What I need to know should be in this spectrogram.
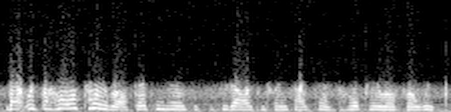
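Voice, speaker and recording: A woman's voice: fairly high pitch, fast talker, natural voice. An actress playing an earnest, flustered American bookkeeper in her thirties, talking in a plaintive, wordy way in old radio drama style. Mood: shaken, earnest. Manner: plaintive, wordy, repeats herself. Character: flustered, earnest female bookkeeper, mid-thirties, robbery victim. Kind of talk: 1950s radio drama acting. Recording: tinny, noisy vintage radio recording.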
